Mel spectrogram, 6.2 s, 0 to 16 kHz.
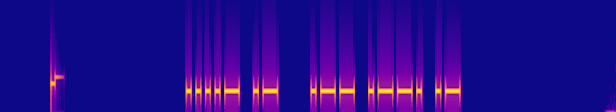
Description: Morse code, heard as a keyed tone, about 25 wpm, 700 Hz. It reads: 4A WPA
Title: Field Day Exchanges Encore - 25wpm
